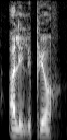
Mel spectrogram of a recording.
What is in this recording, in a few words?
"alì lwpyo", Apatani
